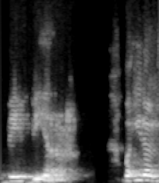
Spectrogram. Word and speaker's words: vivir: And you don't differentiate the V and the B sound in Spain. But I love the sound of V. Vivir.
